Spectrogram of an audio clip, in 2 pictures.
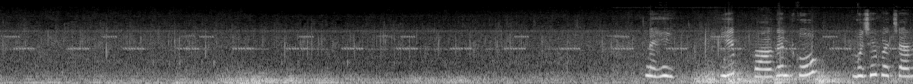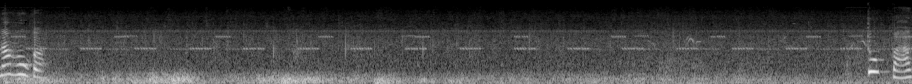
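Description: Heavy cartoon rain pours steadily through a thunderstorm, with rumbles of thunder. Animated characters speak Hindi over the downpour in the middle.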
